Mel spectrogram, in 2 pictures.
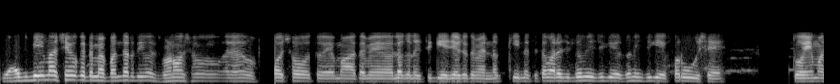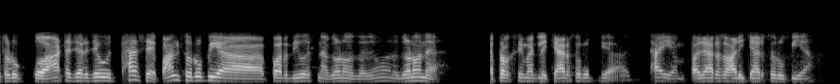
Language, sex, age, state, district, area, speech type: Gujarati, male, 18-30, Gujarat, Rajkot, urban, conversation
